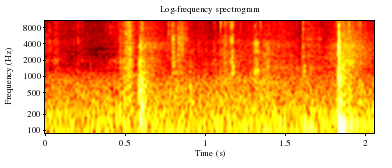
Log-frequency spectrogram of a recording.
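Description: Faint handling of a Velcro strap being pressed down over a battery in a scooter's battery tray. There is a light tap about half a second in and a sharper click near the end.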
